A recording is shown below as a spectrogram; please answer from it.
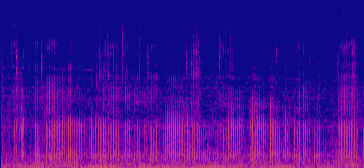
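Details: A kitten purring steadily: a continuous low, throbbing rumble that runs unbroken through the whole stretch, with faint rustles and soft handling noises on top.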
